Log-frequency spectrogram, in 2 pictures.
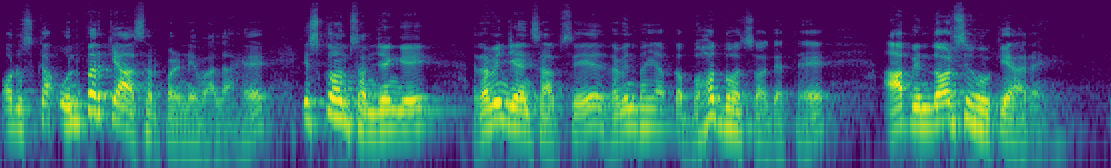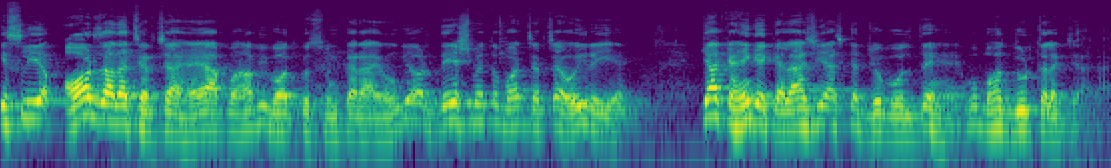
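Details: Adult male speaker; Normal speech.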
